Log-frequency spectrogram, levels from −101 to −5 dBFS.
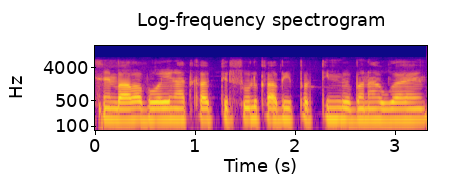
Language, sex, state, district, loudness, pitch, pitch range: Hindi, male, Jharkhand, Deoghar, -18 LUFS, 155 Hz, 150-155 Hz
